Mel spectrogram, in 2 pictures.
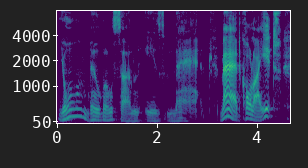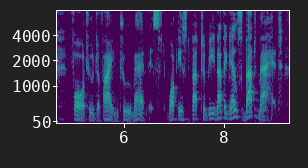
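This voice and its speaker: Man playing a pompous, husky old counsellor. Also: lowish voice, wildly swooping pitch, slow, fairly bright tone, full character voice. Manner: pompous, fussy. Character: self-important, long-winded old royal counsellor. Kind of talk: Shakespearean stage-style acting.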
